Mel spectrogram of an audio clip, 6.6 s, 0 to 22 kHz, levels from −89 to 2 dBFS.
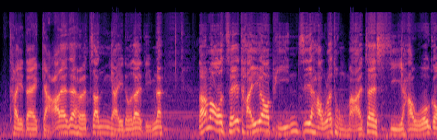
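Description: Nothing stood out on listening to this audio.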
